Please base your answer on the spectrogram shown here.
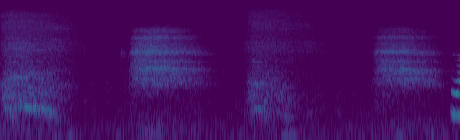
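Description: A deep breath drawn in during a Pilates stretch: slow, airy inhales and exhales repeating in long swells, close and fairly quiet, with no talking.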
